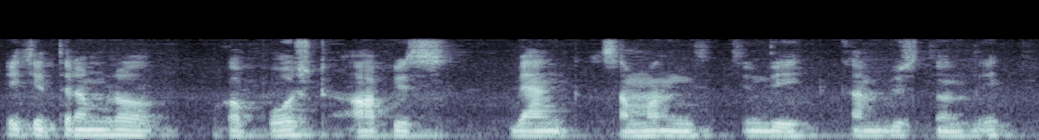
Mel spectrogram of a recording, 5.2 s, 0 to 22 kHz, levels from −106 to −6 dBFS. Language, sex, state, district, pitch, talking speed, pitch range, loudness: Telugu, male, Telangana, Hyderabad, 95 Hz, 90 wpm, 95-100 Hz, -23 LUFS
